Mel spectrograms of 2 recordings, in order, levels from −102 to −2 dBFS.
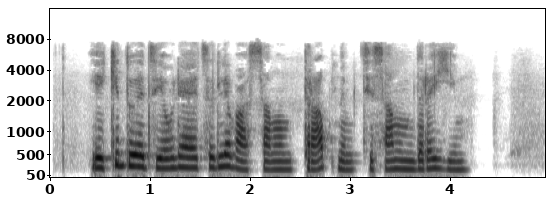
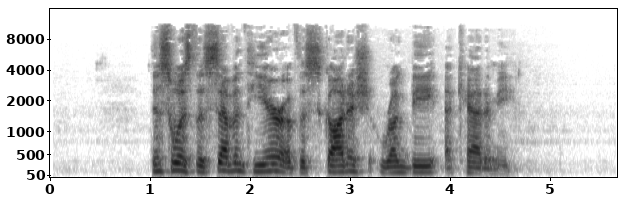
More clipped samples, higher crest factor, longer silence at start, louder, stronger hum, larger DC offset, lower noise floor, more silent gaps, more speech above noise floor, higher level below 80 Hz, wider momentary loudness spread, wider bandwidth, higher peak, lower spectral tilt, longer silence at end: neither; about the same, 16 dB vs 20 dB; second, 0.45 s vs 1.05 s; about the same, -18 LUFS vs -19 LUFS; neither; neither; second, -59 dBFS vs -80 dBFS; neither; second, 42 dB vs 61 dB; first, -60 dBFS vs -68 dBFS; second, 11 LU vs 14 LU; second, 7.6 kHz vs 11.5 kHz; about the same, -2 dBFS vs -2 dBFS; first, -6 dB/octave vs -3.5 dB/octave; second, 0.75 s vs 1.1 s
